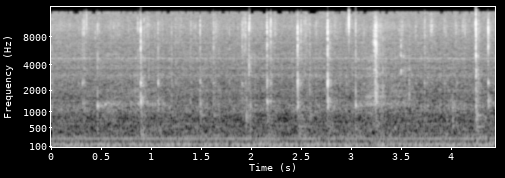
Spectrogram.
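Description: Faint, irregular small clicks and ticks of wire leads and a screwdriver being worked into a plug-in screw terminal block on a motor drive's circuit board, over a steady low hum.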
